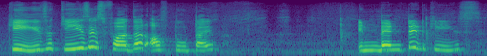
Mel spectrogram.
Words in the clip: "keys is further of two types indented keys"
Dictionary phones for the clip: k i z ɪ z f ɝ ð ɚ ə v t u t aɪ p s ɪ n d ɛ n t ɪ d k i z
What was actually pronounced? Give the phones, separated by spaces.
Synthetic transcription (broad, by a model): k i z ɪ z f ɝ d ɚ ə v t u t aɪ p ɪ n d ɛ n t ɪ d k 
